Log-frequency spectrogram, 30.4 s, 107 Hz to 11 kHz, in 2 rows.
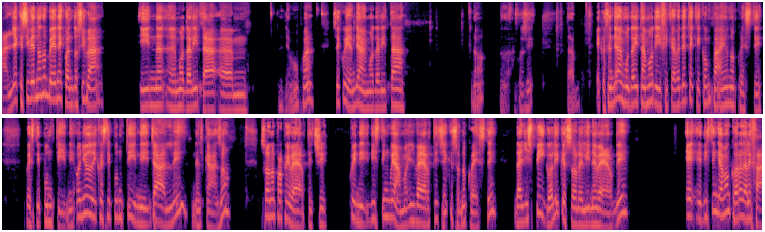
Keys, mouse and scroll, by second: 7.4 Tab, 8.6 Tab, 10.8 right click, 11.1 Tab.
